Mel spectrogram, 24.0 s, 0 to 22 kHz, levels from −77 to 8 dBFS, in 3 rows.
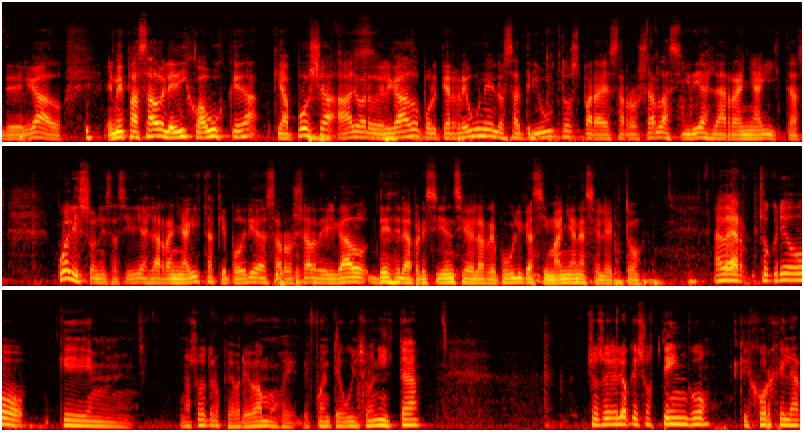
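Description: From 21.15 to 21.41 s the sender likely switched to Opus discontinuous transmission, so the receiver filled those 260 ms with comfort noise in place of the background. The real ambience, about 35 dB below the loudest sound, turns into flat, featureless hiss about 4 dB quieter.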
